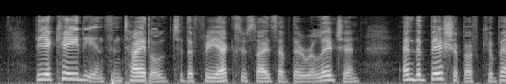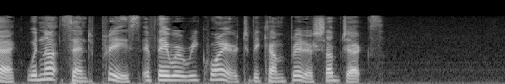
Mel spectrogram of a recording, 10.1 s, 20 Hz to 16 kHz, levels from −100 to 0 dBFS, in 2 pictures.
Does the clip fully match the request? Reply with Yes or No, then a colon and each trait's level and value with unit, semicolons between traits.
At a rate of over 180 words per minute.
No: average, 165 wpm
